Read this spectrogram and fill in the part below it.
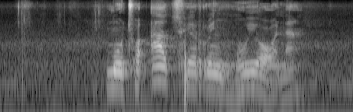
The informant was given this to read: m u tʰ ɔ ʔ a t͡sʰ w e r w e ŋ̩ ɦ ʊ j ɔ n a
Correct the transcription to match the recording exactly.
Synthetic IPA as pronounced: m ʊ tʰ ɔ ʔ a t͡sʰ w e r w e ŋ̩ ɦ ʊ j ɔː n a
